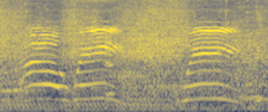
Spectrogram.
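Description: People talking over the steady low hum of a Gator utility vehicle's engine running.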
